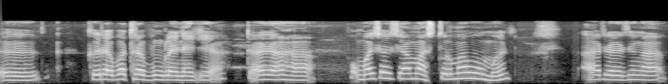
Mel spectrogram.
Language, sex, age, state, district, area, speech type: Bodo, female, 60+, Assam, Baksa, rural, spontaneous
